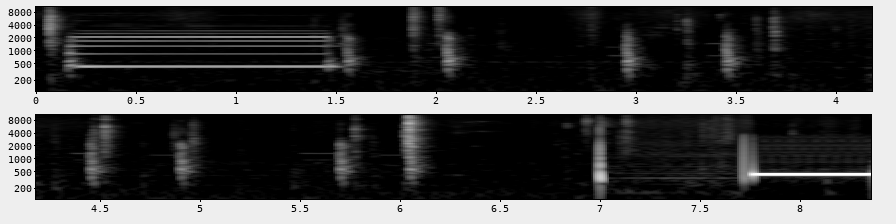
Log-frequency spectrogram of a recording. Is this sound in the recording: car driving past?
no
